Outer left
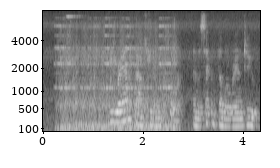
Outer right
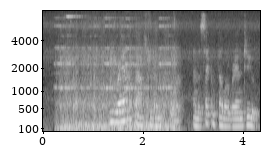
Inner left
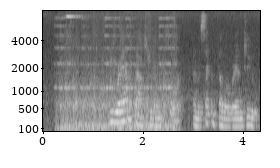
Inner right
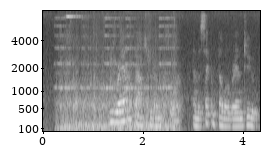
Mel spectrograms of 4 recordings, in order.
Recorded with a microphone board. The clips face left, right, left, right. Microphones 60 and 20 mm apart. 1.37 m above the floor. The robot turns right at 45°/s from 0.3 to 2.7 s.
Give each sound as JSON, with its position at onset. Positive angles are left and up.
{"t": 1.3, "sound": "a woman speaking", "azimuth_deg": -95, "distance_m": 2.0}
